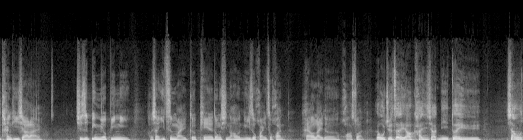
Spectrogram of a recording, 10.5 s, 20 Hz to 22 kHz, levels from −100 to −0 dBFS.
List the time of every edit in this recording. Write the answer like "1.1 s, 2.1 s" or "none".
7.4 s, 8.7 s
